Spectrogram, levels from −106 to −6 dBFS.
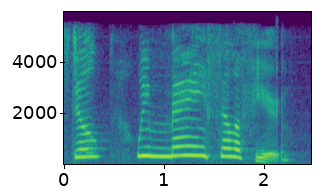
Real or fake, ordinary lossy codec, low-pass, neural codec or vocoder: real; AAC, 32 kbps; 5.4 kHz; none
